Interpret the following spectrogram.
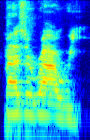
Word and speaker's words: Mazraoui: Mazraoui.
